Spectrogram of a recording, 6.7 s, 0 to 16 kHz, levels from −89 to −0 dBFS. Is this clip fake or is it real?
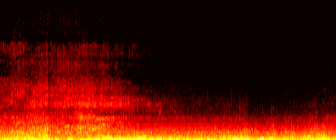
real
